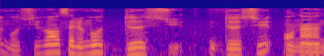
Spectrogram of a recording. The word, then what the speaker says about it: dessus: On a un U et on va avoir un S muet. Donc le S muet, il faut absolument le photographier, le retenir, parce qu'on l'entend pas et je connais pas de moyen de s'en souvenir.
